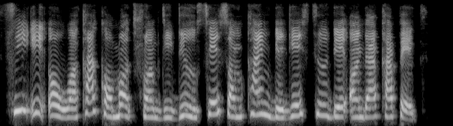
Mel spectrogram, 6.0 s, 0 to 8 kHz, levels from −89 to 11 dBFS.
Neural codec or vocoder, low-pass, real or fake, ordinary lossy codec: codec, 44.1 kHz, 3.4 kbps, Pupu-Codec; 7.2 kHz; fake; none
